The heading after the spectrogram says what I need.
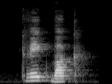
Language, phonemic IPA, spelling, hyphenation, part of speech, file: Dutch, /ˈkʋeːk.bɑk/, kweekbak, kweek‧bak, noun, Nl-kweekbak.ogg
- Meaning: 1. a rectangular container with one or more lids on the top containing windows, used in growing plants 2. any container with translucent elements used in the cultivation of plants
